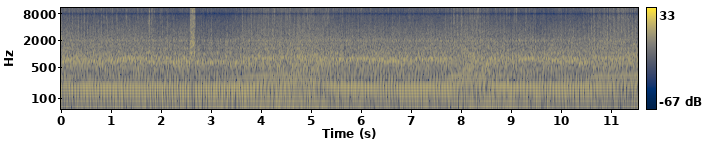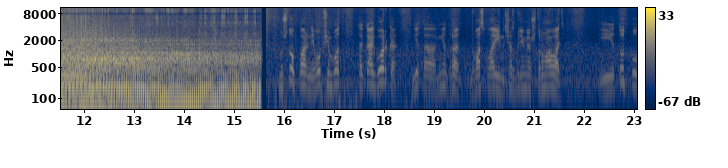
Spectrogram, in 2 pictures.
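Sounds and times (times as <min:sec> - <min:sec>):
motorcycle engine working hard: 0:00.0 - 0:15.6
track churning through snow: 0:00.0 - 0:15.6.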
